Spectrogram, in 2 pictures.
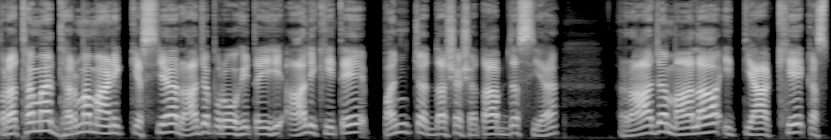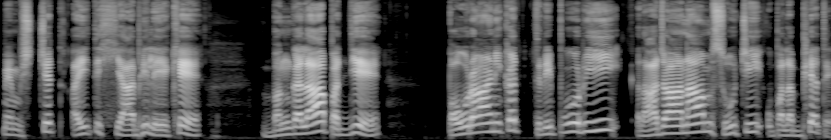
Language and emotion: Sanskrit, neutral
